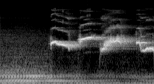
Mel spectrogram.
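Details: Loud whistled song of an orange-headed thrush before morning: slurred, rising-and-falling high notes in three connected phrases, after a soft low background hum.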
